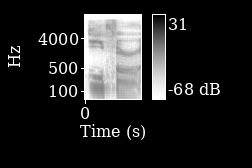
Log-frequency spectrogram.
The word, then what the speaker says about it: Aether: Or Frozen Ether, as the pronunciation guy now says. I think it's Ether.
